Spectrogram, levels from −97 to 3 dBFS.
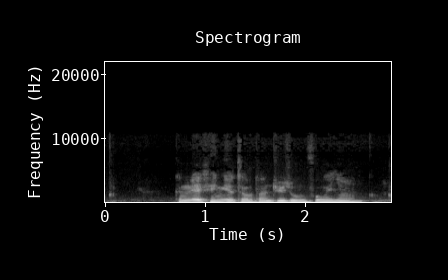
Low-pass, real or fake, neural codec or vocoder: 10.8 kHz; fake; codec, 24 kHz, 0.9 kbps, WavTokenizer, medium speech release version 1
